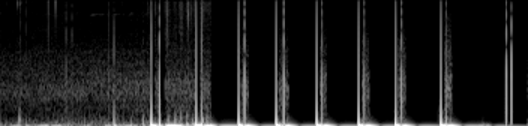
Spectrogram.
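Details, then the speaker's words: Chevrolet Avalanche rear park assist sensor with truck in reverse and microphone held up to the sensor: sharp crisp clicks about four times a second, showing the sensor works; used to find the one dead sensor. "You're going to hear them clicking, and you'll know they're functioning."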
